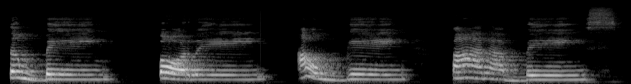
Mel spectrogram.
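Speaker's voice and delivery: "também", "porém": slow, with a long final syllable; stress on last syllable. Shown as a demonstration. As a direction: dictate "alguém" and "parabéns" separately, stretching the endings. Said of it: "a última sílaba mais forte". ("também", "parabéns": última sílaba forte e bem alongada)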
